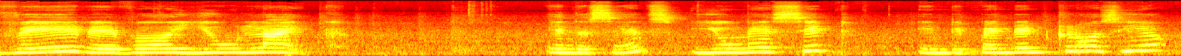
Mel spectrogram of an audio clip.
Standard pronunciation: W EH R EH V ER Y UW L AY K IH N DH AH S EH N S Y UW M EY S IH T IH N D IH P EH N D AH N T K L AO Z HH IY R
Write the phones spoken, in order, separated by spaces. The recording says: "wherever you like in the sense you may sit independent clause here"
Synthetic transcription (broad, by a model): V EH R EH V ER Y UW L AY K IH N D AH S EH N S Y UW M EY S IH T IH N D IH P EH N D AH N T K L AO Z HH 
